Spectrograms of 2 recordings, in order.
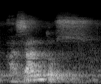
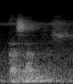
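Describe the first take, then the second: First: Said in the usual way. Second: Whispered echo. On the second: Acted. Preacher echoing his answer to the congregation in a whisper. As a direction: whisper "A santos" back, no voice.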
